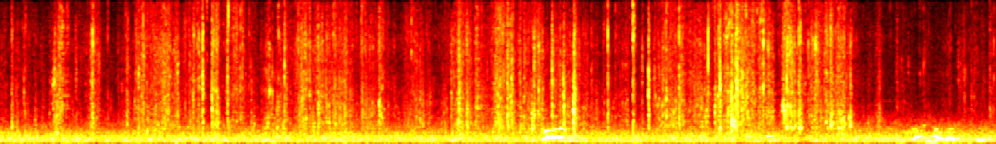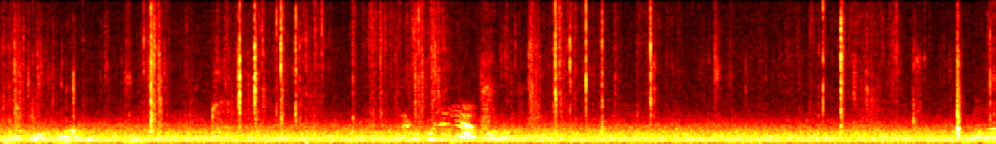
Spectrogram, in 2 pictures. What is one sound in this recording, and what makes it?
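Dry palm strips rustle and crackle as they are woven by hand.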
